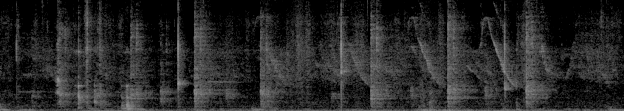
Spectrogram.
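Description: Quiet, scattered clicks and taps of hands shaping semolina dough and handling small dishes on the counter. Faint bird chirps come in now and then, with a few quick falling chirps near the end.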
